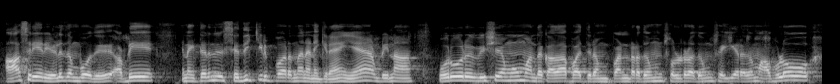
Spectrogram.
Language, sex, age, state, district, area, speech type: Tamil, male, 18-30, Tamil Nadu, Namakkal, rural, spontaneous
